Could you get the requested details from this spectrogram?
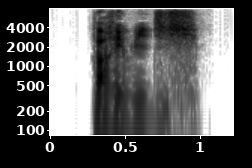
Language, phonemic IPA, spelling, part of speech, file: French, /mi.di/, Midi, proper noun, LL-Q150 (fra)-Midi.wav
- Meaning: the Midi (southernmost cultural region of France)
